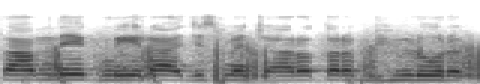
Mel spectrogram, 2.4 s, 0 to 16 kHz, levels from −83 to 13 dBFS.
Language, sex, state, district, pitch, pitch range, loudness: Hindi, female, Bihar, Gaya, 200 Hz, 200-210 Hz, -13 LUFS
